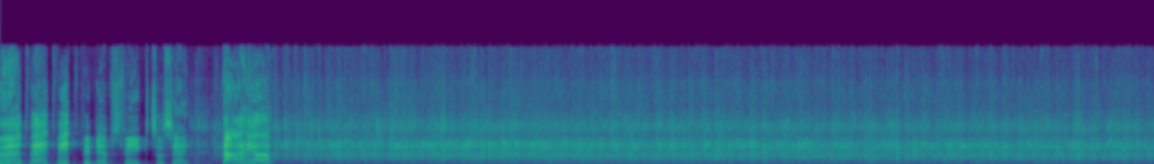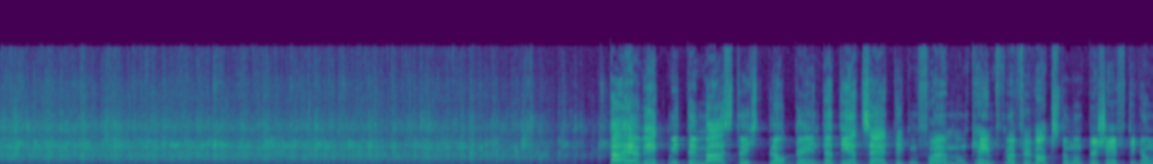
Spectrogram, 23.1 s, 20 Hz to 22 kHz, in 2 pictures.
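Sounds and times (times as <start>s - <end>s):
audience applauding: 1.9s - 17.8s.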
